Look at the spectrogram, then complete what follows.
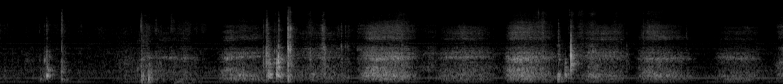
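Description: Packaging being handled on a table: a plastic-backed SD card blister pack and a paper leaflet set down and slid about, with several sharp clicks and rustles. Soft breathing close to the microphone swells in and out between them.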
